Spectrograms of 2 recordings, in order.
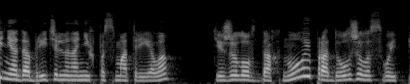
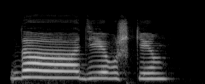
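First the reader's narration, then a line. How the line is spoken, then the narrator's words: Drawn-out, dismayed. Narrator (Russian): протянула я, представив размах катастрофы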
